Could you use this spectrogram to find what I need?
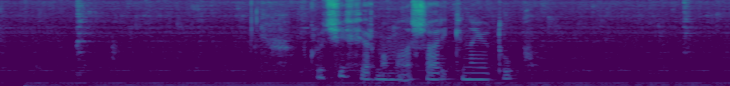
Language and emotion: Russian, sad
